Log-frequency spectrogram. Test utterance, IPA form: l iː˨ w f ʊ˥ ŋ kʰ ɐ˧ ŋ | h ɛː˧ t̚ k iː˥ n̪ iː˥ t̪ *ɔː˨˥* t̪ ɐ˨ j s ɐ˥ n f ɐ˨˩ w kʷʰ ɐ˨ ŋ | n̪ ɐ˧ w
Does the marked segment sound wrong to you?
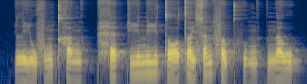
no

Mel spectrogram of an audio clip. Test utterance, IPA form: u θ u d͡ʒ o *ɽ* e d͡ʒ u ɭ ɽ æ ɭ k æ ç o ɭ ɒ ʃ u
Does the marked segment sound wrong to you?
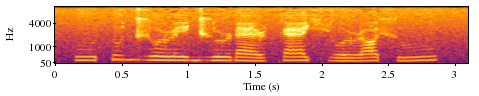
yes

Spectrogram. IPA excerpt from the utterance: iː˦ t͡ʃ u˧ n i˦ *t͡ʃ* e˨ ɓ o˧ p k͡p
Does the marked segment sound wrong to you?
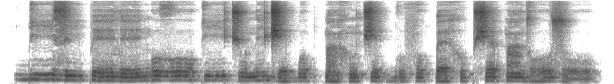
yes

